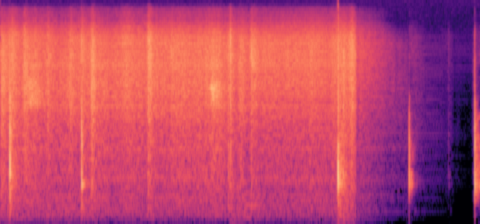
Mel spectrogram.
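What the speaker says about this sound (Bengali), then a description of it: "তো আলুটা আমি কেটে নিই ছোট ছোট টুকরো করে" A knife chops potatoes into small pieces on a board, a handful of sharp, separate thuds at uneven intervals over a soft background hiss, then brief near-silence between the last few cuts.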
